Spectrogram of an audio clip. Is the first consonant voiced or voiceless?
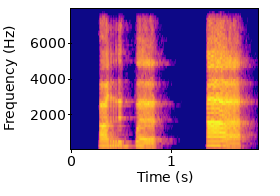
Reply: voiced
